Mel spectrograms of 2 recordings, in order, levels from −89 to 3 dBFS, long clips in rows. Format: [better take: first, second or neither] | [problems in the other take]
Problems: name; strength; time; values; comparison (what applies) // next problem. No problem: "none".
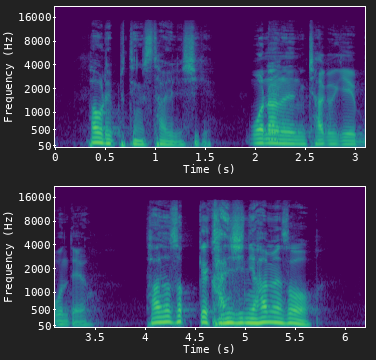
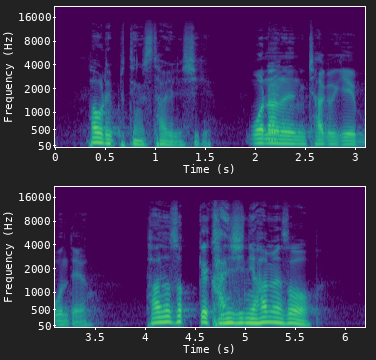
first | muffled; slightly; fading above 3 kHz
